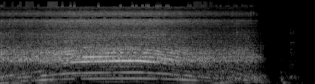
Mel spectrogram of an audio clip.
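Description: Thin motor whine rises then falls as power goes up and down, but nothing rolls; the loose truck plate lets the motor spin freely.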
